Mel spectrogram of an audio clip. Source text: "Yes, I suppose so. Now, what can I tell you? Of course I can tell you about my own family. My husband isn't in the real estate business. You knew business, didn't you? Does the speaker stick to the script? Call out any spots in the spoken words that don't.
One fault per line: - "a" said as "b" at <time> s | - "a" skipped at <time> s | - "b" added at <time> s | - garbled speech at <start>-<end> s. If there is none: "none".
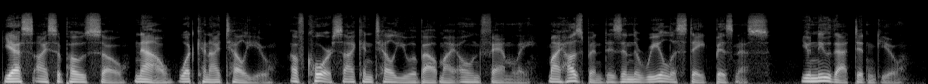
- "isn't" said as "is" at 6.1 s
- "business" said as "that" at 8.3 s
